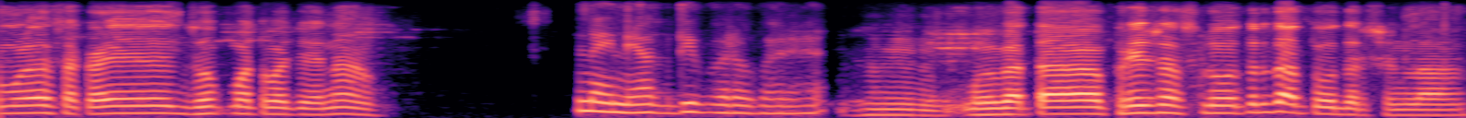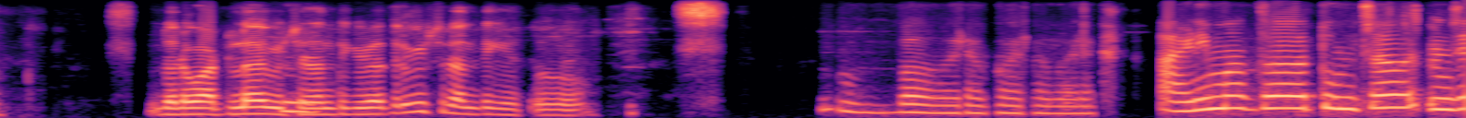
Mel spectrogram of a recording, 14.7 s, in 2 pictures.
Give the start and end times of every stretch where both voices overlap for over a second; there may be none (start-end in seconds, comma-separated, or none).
none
